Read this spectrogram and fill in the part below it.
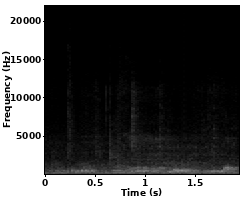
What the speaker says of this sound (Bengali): লাল সাদা গোল্লা কবুতর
